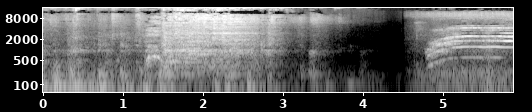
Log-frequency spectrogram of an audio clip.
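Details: Domestic cat giving a clear, drawn-out harmonic meow after a stretch of loud household noise and a brief near-silence, with people talking and laughing nearby.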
